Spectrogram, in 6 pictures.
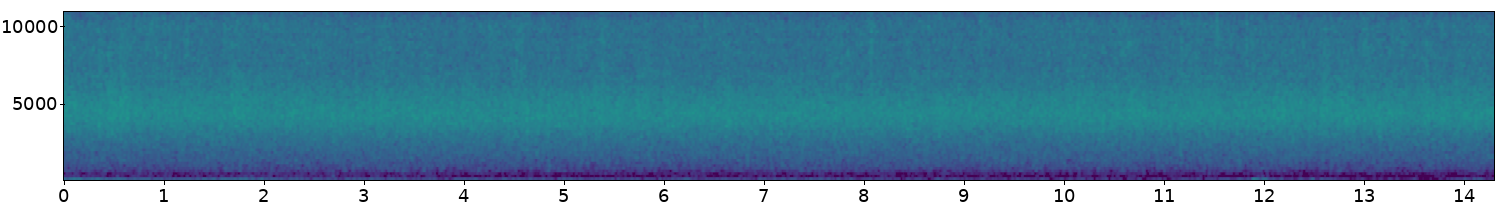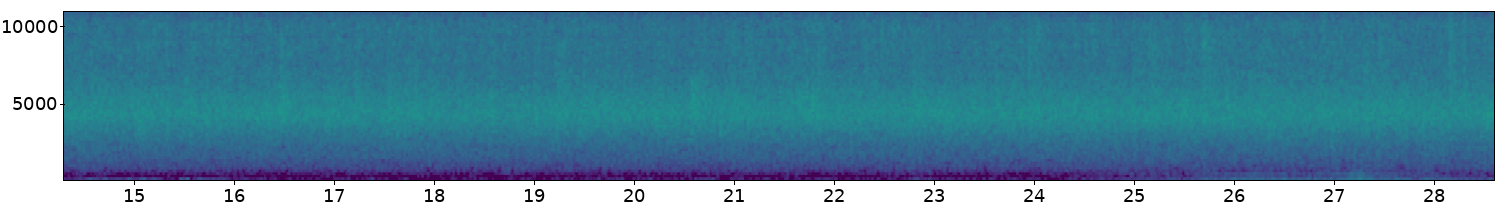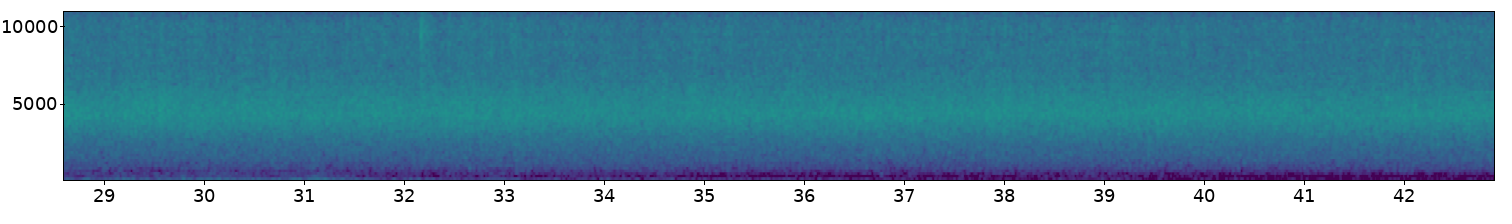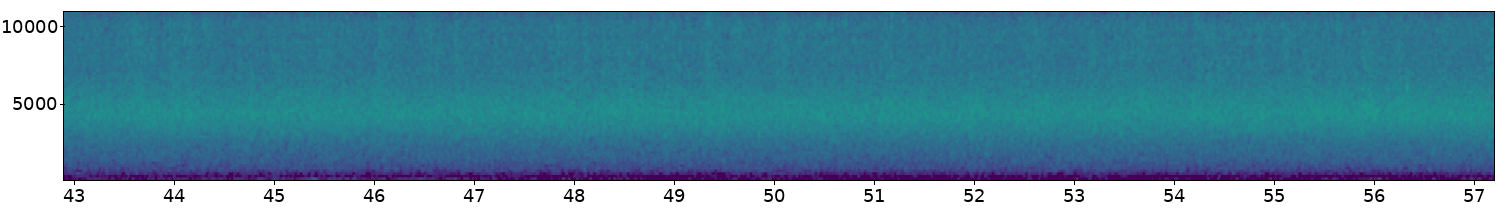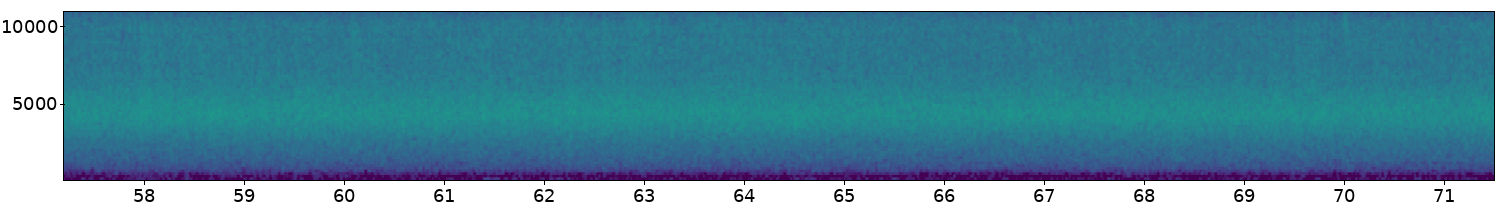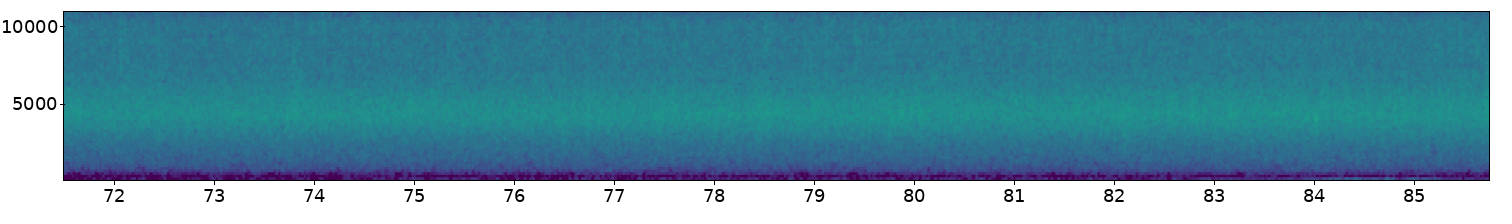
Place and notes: Gerard Nerval, Chimery
sonet ostatni : Złote wersy (Vers dorés)
przekład Anka Krzemińska [Anna Sileks]
Ach cóż! Wszystko jest wrażliwe!
Pitagoras
Człowieku ! Wolnomyślicielu ! - sądzisz, żeś jeden myślący
W świecie tym, gdzie życie w każdej rzeczy lśniące :
Od sił coś opanował twa wolność zależny
Lecz Wszechświat twoje znawstwa głucho sponiewierzy.
Szanuj w bestii jej siłę działająca :
W każdym kwiecie jest dusza w Naturze wschodząca ;
W metalu jest ukryta miłości misteria :
Wszystko jest wrażliwe ! I mocy z bytu twego pełne !
Strzeż się w ślepym murze szpiegującego wzroku :
Przy każdej materii słowo krąży boku ...
Nie wymuszaj jej służby obojętnym celom !
Często w mrocznym bycie Bóg ukryty mieszka ;
I jak narodzone oko pokryte jest rzęsami
W łupinie czysty duch wzrasta wzmocnionej kamieniami !
Vers dorés
Homme ! libre penseur - te crois-tu seul pensant
Dans ce monde où la vie éclate en toute chose :
Des forces que tu tiens ta liberté dispose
